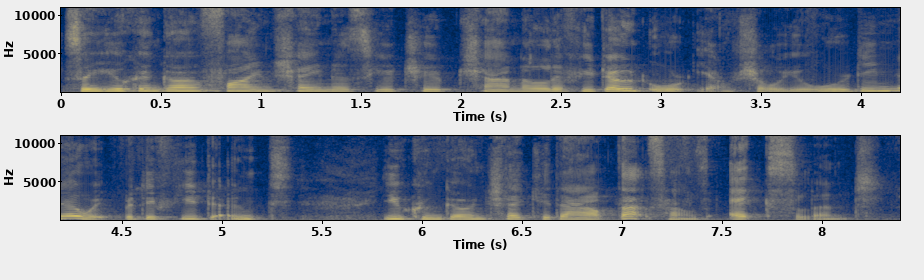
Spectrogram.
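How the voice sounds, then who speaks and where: A woman's voice: medium pitch, animated, a little fast, darkish tone. A woman hosting a live English-teaching show, explaining points with examples.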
